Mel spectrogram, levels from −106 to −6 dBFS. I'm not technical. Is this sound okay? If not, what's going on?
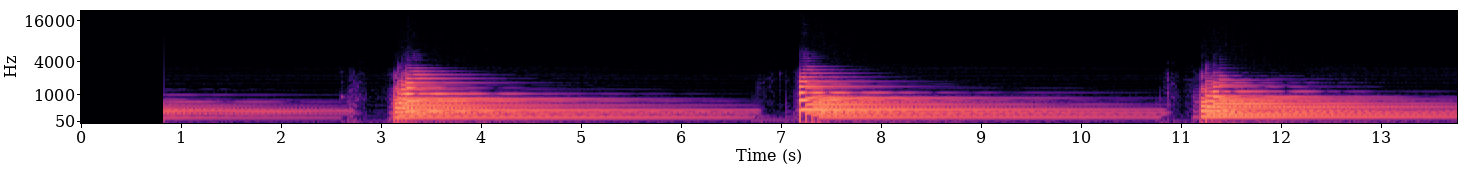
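No. This music clip has a cut-off start: the first 0.81 s is dead silence, and then the music jumps in abruptly at 0.81 s, already mid-sound. The recording began late, so the natural beginning of that sound is missing.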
